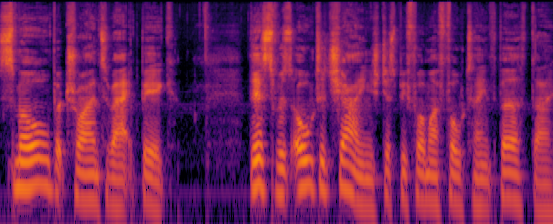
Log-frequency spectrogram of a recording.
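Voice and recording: Here a man talks at a fairly slow pace, with a fairly low pitch and a dark, mellow tone. His intonation is lively.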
